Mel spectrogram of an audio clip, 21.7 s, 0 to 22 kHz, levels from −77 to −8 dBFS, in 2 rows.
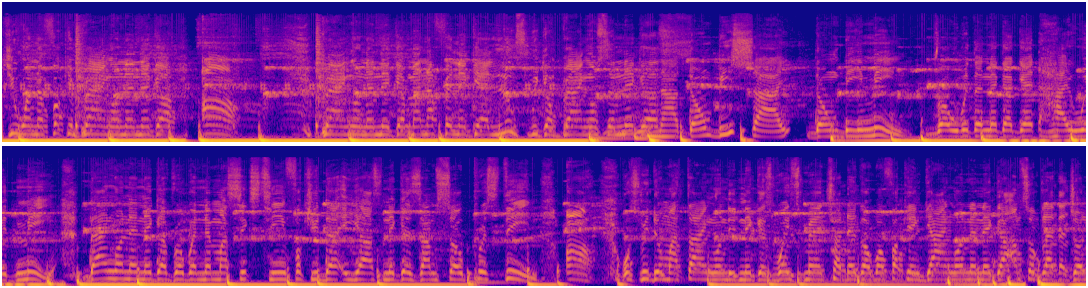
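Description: From start to end, a block size mismatch (padded) leaves a short zero-filled gap in every block, producing a steady 43.1 Hz buzz, which fits 1024-sample reads. The audio runs only 0.999 times normal speed, timbre unchanged. The waveform shows regular dropouts; the spectrogram shows evenly spaced vertical stripes.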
